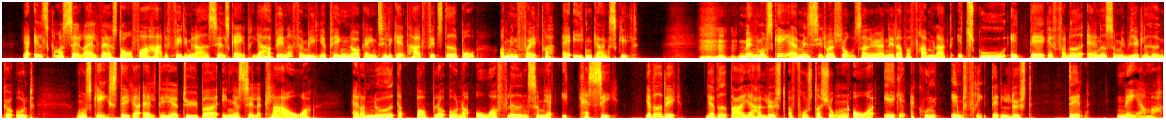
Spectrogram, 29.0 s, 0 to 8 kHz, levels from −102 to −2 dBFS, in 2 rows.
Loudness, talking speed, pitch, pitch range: -19 LUFS, 225 wpm, 195 Hz, 170-220 Hz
